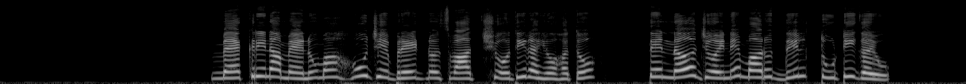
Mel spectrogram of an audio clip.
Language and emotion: Gujarati, sad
